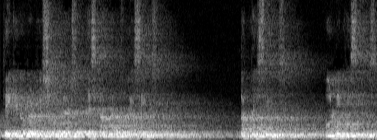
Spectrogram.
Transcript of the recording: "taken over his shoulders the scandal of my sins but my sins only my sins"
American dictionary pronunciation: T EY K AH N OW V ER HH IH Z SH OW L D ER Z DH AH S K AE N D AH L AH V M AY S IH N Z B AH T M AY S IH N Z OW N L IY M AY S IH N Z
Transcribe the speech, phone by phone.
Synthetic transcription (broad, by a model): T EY K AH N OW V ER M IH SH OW D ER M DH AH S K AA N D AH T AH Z M AY S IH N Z B AH T M AY S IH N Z OW N L IY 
